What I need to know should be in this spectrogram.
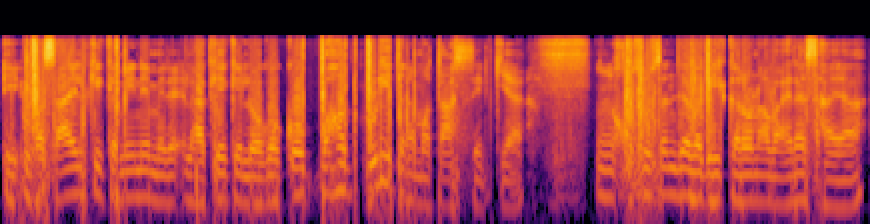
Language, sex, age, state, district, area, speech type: Urdu, male, 18-30, Delhi, South Delhi, urban, spontaneous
